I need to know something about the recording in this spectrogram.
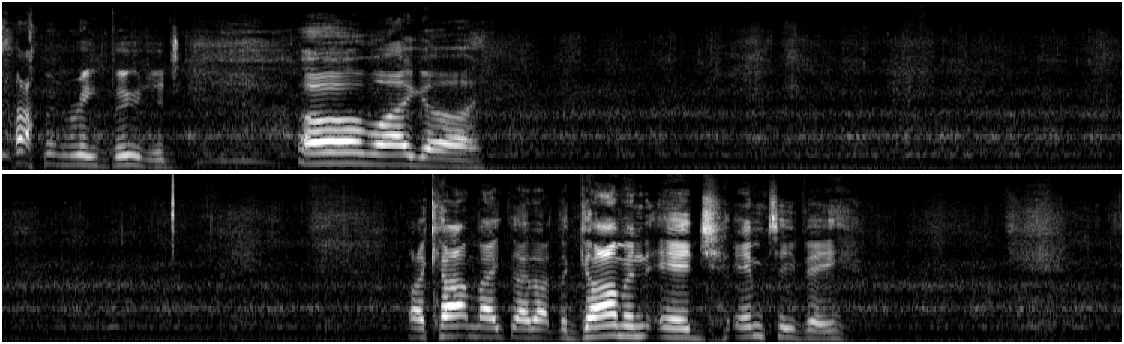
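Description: Bicycle tyres hum on smooth road.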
